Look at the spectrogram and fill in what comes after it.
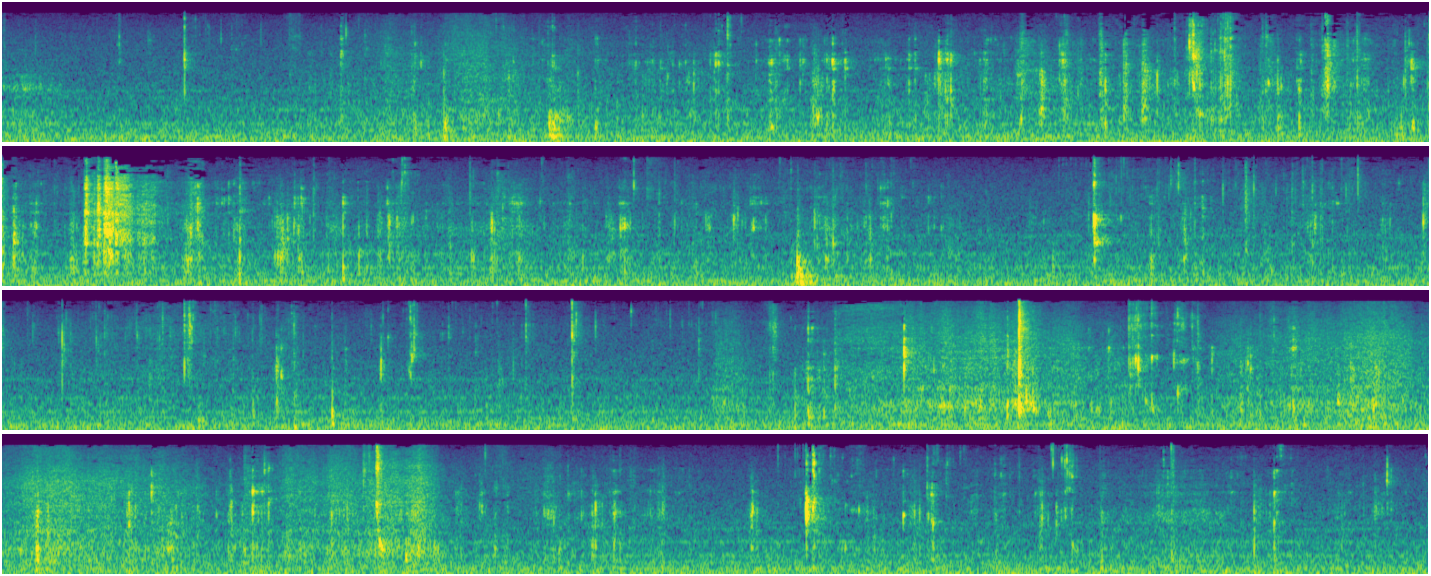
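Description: Close-miked chewing of poutine and fries, with many small wet mouth clicks. There is a louder burst of bites about eight seconds in and another cluster around twenty seconds in.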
